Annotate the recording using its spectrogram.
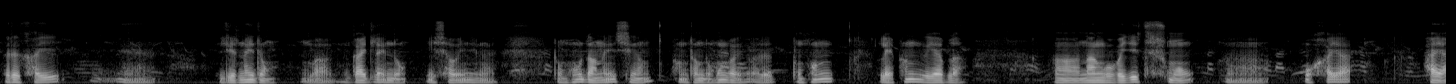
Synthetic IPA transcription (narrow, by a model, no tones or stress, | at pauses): ɾɯkʰaj | liɾnajdɔŋ | ba̰ɡajdlajndɔŋ | isawḭnziŋɯ̰tɔmpʰawdaŋna̰jsiŋaŋpʰaŋtʰamdɔŋɦɔŋɡaja̰ɾɯ̰tɔmpʰaŋlajpʰaŋɡɯjabla | naŋɡɔβajde̥sumaw | ɔkʰaja̰ | haja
